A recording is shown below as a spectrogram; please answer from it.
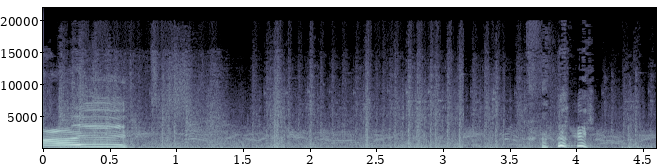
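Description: Gunfire and rocket blasts from the Broken Arrow strategy game crackle in a steady, moderately loud background barrage, with a few sharp tonal effect sounds near the end.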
